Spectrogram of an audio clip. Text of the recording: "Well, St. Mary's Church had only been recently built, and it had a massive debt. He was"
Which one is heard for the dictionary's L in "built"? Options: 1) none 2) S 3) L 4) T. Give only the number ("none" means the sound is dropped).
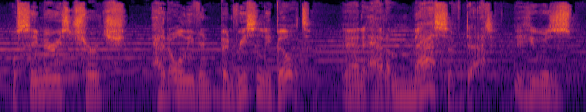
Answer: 3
